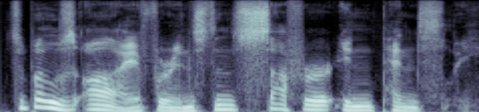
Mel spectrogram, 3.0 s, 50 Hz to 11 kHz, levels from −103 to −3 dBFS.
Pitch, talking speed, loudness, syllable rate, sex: 120 Hz, 120 wpm, -19 LUFS, 4.9 syllables/s, male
